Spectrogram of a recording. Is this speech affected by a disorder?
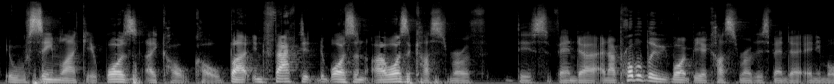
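No.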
